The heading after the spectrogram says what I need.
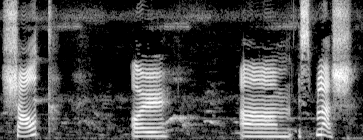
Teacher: The fifth one is the alveopalatal. Sounds produced with the blade of the tongue approaching the hard palate. Example, the SH sounds, SH consonants like shout or splash.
